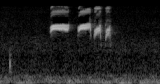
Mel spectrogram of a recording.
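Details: Black-winged flycatcher-shrike, a small bird singing actively in a training recording, gives four thin, very high chirps in quick succession, the first two drawn out and the last two clipped, with a faint hiss behind.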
